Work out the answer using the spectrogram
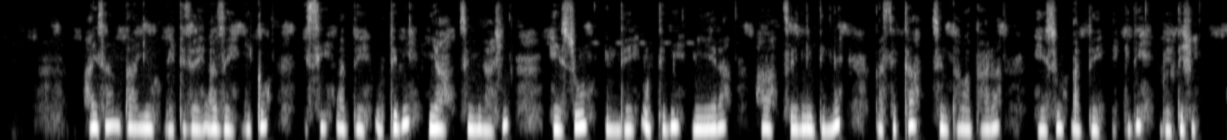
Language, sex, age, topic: Gamo, female, 25-35, government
